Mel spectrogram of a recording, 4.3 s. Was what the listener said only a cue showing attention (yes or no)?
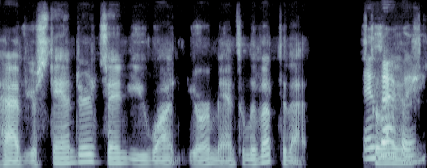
no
